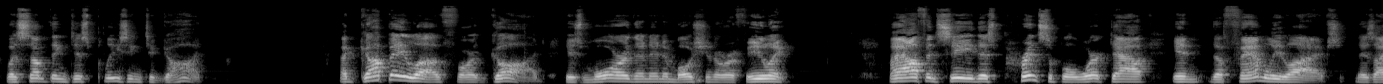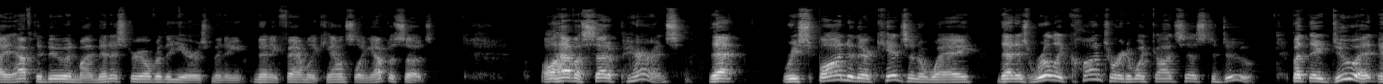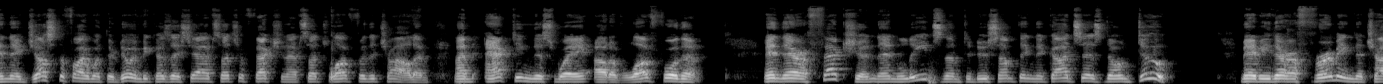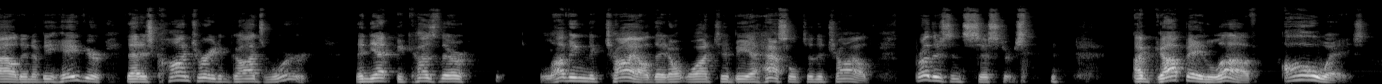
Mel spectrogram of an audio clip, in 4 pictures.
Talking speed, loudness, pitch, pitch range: 165 wpm, -21 LUFS, 130 Hz, 120-145 Hz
